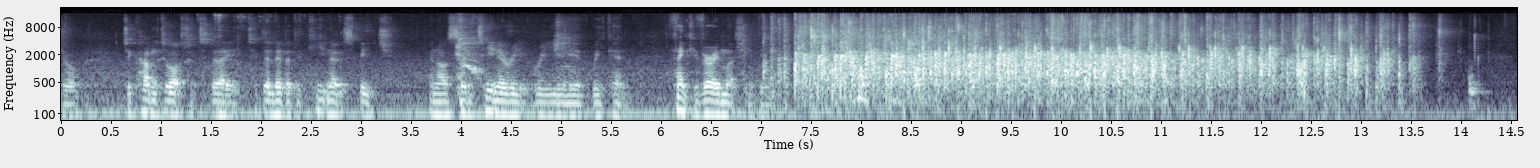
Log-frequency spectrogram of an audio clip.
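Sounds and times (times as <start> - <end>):
speech: 0.0 - 7.3
crowd applause welcoming a keynote speaker at an Oxford centenary reunion weekend: 7.0 - 13.9.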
